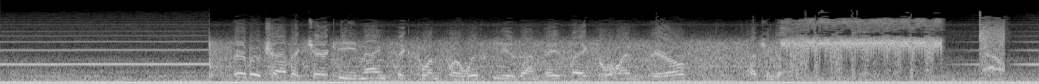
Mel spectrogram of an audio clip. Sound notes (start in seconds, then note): 2.1 ATC chatter and static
